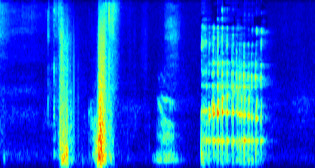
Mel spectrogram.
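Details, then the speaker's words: Voluntary burp recorded after drinking a fizzy drink: a few short gulping sounds followed by one drawn-out, rumbling belch. "that's my burp that was my end do a really silly video on a bath it's so silly but like i'm just like i couldn't think of what to record so i just decided to record a bat because i just drank a fizzy drink"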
